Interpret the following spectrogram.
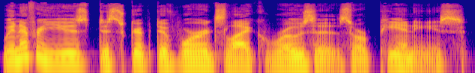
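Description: A woman's voice: low voice, animated, normal speed, no room sound, studio quality. A woman narrating a first-person memoir as an audiobook.

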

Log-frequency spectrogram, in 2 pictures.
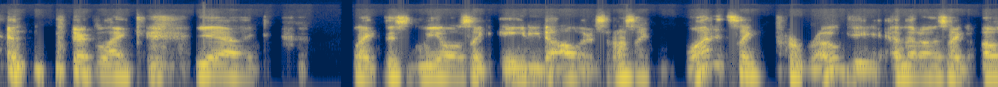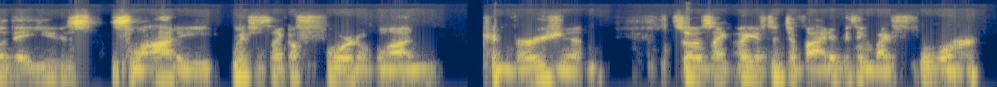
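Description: Self-mocking man telling stories, husky voice. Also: mid-range voice, fairly even intonation, normal speed, no echo, highs cut off. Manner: self-deprecating storytelling, many "like" fillers. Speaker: podcast guest, comedian. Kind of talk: casual chat.

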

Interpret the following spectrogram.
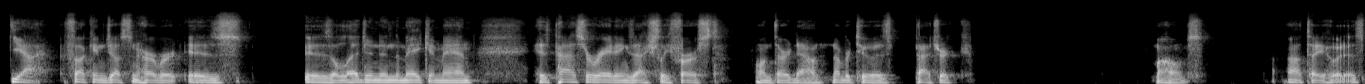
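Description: A man with a fairly low voice riffs on sports in a loose, rambling way. He swears and cracks jokes as he goes. He sounds a little congested. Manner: profane, rambling, joking. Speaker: sports show host. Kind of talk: casual sports talk.

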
